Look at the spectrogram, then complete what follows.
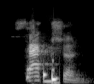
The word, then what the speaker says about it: section: For example, in section, you can see we give more emphasis and we speak sack as louder section.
